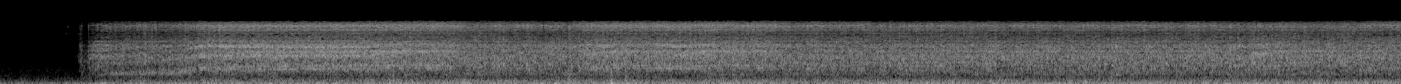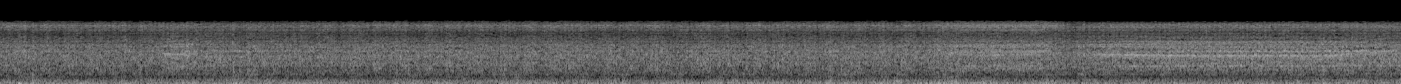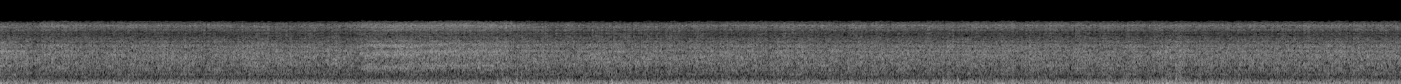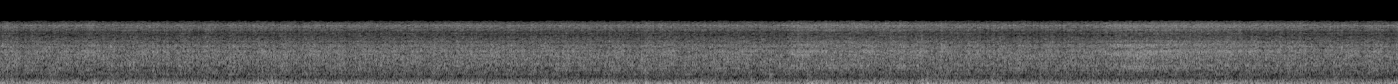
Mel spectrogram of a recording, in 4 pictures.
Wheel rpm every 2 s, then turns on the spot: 10, 170, 220, 230, 230, 230, 230, 230, 230, 230, 230, 230, 220, 210, 220, 230, 230, 230, 230, 230, 230, 230, 230, 230, 230, 230, 230, 230.
none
